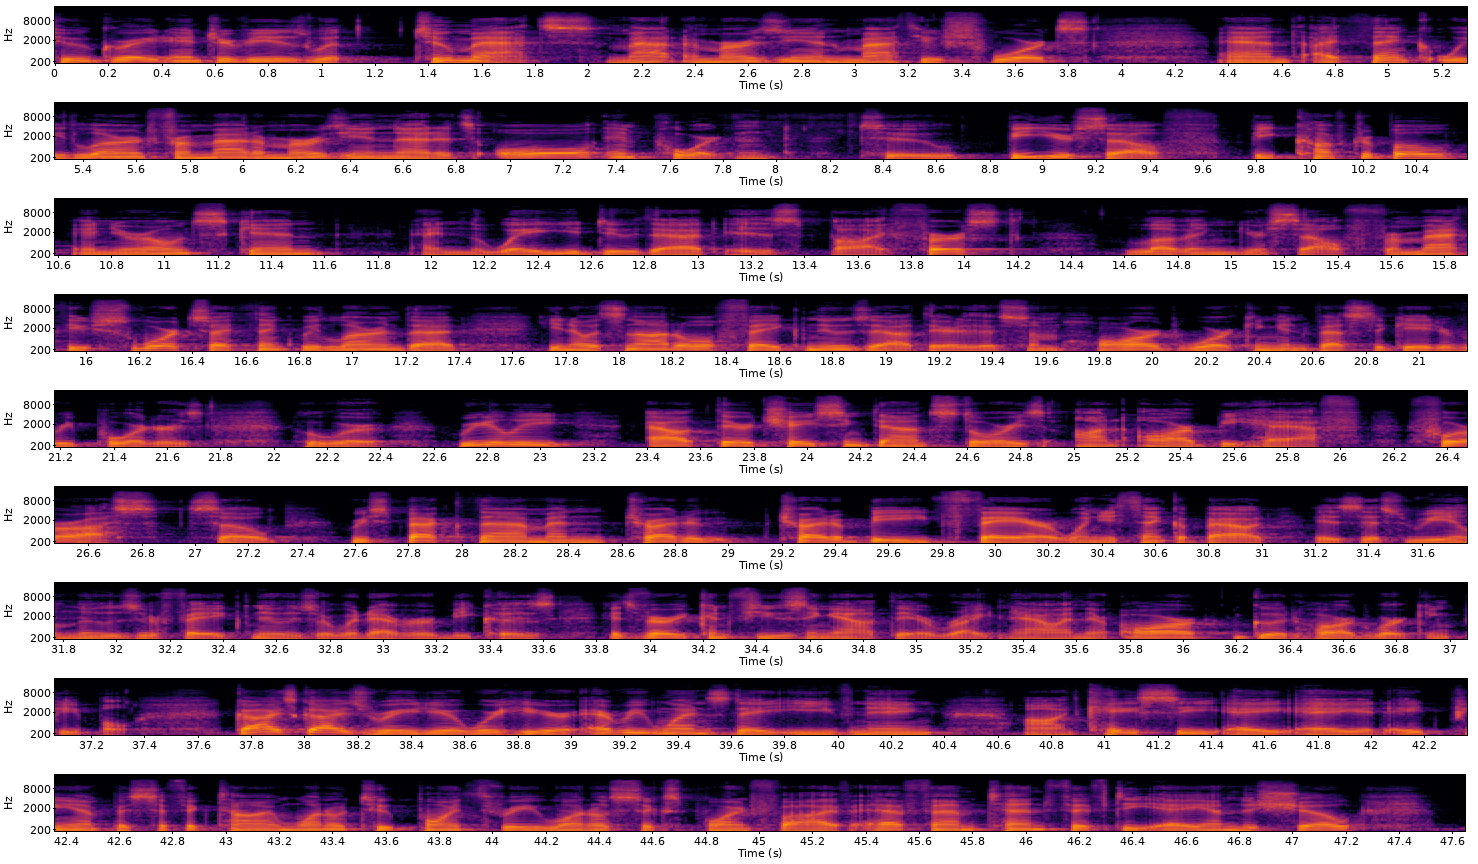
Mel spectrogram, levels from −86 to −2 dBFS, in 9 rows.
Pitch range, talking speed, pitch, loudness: 90-115 Hz, 175 wpm, 100 Hz, -30 LUFS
